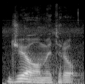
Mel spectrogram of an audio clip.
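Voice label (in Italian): "geometro", vocabolario dialettale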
